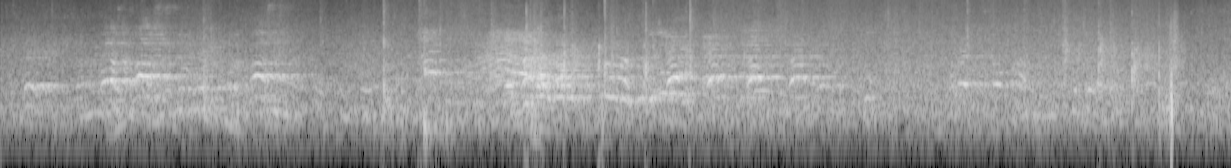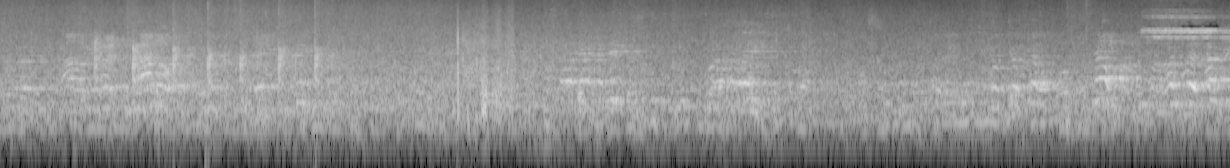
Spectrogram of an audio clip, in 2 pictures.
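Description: Unintelligible shouting and calling voices of people at a water polo match, echoing in an indoor pool hall, with scattered sharp clicks and knocks. The calls are loudest a few seconds in.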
